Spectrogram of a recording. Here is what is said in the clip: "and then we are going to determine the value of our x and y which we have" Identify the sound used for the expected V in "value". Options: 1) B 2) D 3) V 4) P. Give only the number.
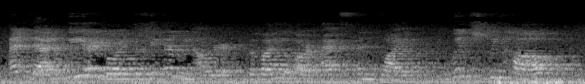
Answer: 1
